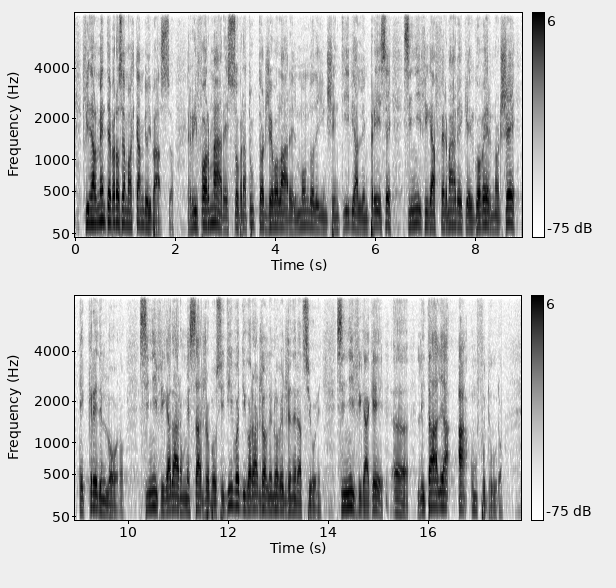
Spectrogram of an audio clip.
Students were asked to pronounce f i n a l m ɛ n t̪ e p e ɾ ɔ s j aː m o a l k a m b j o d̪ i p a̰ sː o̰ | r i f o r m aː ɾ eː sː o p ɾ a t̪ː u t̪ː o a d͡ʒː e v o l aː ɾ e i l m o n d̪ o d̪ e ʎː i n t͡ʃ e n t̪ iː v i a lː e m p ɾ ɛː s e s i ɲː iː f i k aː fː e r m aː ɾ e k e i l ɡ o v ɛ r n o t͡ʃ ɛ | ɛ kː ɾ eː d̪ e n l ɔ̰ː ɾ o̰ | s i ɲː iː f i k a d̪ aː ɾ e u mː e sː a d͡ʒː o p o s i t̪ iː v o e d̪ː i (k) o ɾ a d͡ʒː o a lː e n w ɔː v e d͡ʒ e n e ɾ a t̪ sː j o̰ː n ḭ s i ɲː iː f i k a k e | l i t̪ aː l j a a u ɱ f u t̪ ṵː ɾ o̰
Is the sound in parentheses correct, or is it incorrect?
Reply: correct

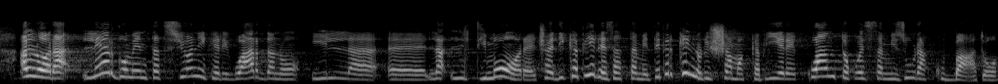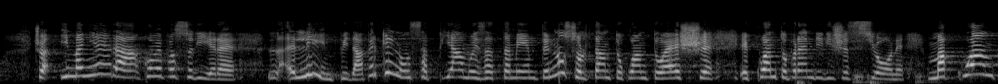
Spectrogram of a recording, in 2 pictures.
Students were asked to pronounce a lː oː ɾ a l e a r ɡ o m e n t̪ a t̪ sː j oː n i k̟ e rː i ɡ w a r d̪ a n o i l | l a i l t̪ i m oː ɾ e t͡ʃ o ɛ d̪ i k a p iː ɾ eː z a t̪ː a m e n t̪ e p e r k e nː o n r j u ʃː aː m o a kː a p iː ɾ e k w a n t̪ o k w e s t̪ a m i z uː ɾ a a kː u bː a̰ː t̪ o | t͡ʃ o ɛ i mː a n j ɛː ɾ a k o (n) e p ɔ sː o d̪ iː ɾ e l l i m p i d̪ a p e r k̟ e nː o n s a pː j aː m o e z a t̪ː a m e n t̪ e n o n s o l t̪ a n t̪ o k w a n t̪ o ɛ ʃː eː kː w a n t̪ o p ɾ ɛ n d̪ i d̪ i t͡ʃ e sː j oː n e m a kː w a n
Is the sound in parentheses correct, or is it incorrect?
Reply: incorrect: m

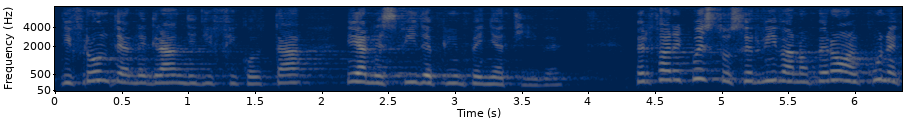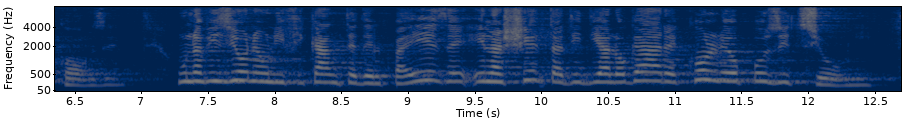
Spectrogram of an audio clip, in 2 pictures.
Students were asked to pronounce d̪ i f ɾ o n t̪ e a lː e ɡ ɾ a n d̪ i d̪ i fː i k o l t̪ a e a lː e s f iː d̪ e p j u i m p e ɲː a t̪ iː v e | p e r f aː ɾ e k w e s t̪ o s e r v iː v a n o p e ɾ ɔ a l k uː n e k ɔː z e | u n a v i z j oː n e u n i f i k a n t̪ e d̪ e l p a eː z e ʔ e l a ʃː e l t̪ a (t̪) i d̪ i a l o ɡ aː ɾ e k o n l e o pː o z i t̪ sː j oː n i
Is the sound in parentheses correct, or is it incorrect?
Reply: incorrect: d̪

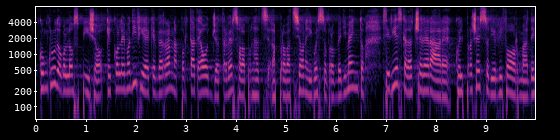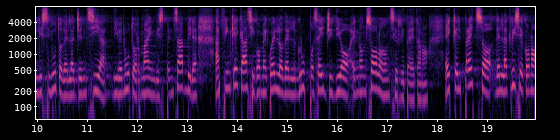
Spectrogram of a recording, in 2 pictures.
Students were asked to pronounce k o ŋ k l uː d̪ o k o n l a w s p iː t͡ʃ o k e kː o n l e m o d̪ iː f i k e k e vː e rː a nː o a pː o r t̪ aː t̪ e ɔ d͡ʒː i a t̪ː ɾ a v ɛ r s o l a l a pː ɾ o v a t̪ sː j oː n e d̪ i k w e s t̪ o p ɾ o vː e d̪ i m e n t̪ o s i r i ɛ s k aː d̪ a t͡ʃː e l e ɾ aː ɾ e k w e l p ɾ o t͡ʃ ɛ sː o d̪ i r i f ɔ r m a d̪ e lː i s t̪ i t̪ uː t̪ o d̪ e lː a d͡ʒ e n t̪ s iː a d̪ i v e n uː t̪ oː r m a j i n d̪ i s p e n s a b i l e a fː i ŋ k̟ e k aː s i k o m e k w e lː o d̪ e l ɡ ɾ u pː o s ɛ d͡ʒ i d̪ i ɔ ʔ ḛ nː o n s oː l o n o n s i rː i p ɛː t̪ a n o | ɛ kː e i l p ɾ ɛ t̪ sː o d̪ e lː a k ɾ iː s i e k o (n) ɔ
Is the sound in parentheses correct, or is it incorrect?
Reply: correct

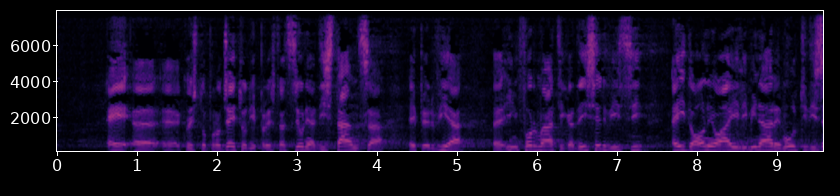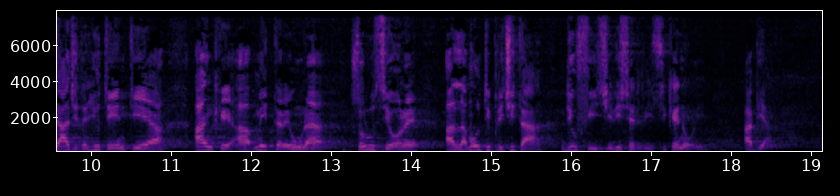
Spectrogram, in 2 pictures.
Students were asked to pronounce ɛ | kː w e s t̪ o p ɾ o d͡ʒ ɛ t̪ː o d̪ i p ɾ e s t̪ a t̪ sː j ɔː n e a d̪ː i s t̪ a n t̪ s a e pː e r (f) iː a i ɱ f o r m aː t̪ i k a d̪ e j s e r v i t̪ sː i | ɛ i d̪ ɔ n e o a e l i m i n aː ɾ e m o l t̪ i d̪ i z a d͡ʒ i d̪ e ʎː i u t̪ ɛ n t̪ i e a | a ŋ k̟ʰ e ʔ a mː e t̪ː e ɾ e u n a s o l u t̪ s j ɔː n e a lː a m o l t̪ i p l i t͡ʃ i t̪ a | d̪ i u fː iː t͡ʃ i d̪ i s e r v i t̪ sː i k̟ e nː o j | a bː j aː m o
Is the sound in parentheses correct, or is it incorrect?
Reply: incorrect: v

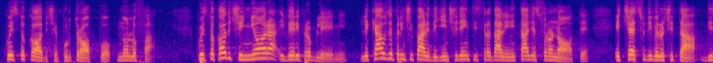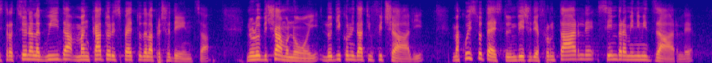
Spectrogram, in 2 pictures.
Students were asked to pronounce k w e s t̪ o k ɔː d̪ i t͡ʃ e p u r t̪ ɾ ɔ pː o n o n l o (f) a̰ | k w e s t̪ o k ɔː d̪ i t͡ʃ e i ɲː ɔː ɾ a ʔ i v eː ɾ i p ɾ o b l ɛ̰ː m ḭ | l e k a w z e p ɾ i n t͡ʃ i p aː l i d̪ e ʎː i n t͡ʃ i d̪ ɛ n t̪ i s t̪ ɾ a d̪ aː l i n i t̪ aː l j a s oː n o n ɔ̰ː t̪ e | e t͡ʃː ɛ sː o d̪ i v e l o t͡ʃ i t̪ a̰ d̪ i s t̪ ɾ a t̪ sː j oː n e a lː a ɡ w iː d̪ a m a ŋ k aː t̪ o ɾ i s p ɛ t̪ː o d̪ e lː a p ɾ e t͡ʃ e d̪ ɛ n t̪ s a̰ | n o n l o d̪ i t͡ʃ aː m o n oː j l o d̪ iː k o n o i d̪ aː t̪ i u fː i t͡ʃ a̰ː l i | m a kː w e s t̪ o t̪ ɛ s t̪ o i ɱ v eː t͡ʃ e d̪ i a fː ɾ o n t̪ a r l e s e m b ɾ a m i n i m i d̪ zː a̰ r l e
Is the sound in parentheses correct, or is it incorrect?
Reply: correct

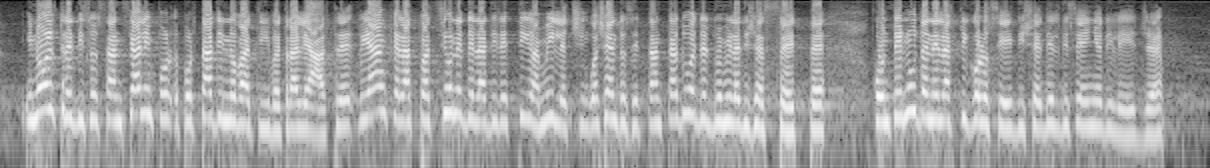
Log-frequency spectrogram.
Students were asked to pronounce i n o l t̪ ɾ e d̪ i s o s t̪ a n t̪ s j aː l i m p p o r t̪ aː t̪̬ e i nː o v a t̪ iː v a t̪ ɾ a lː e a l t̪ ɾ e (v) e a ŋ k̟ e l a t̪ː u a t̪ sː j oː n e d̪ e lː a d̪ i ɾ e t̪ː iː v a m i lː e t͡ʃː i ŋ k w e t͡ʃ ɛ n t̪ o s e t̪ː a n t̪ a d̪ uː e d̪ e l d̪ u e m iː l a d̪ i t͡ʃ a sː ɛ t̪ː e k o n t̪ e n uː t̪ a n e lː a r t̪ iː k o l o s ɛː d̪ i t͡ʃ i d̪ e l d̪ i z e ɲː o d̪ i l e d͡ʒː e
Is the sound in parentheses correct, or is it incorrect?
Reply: correct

